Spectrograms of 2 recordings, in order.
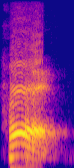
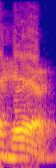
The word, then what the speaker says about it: her: Her, preste muita atenção, gente. Vou até ampliar aqui um pouco para vocês verem a pronúncia, né? Ó. Her, certo? Não é hair, é her. Her é como se fala, né?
